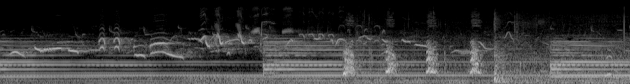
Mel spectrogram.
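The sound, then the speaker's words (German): Birds chirp at first, then a dog barks several times in an irregular burst of sharp barks at a small farmstead with dogs, sheep and donkeys above a village on the Ammersee, over a steady outdoor background with a faint ringing tone. “Oberhalb des Ortes ein kleines Gehöft. Zwei Hallo. Hunde, Schafe, Esel.”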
